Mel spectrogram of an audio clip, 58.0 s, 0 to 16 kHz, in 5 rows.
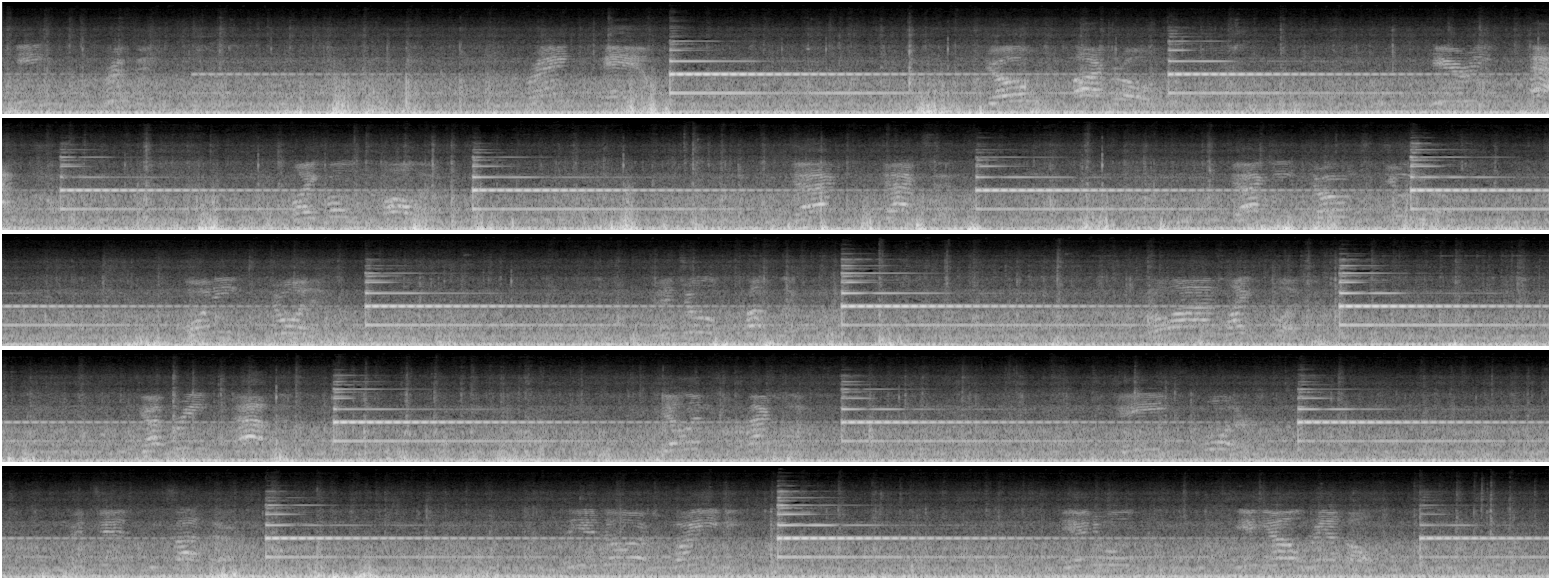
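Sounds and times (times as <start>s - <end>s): low rumble of wind: 0.0s - 58.0s
ship noise: 0.0s - 58.0s
ship's bell tolling: 0.0s - 58.0s.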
